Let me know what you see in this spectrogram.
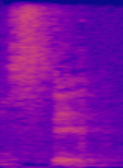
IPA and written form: sp⁼ɪn (spin)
